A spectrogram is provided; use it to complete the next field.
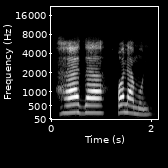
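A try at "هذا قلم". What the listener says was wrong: Mumtaz.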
